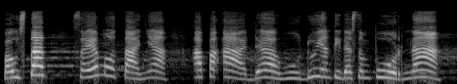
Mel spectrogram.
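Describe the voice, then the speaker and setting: Someone voicing a high-pitched eager schoolchild, reverberant. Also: measured pace, noisy background. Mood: curious. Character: eager, polite young schoolchild in religious class. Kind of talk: educational cartoon dialogue. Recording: long hall-like reverb.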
